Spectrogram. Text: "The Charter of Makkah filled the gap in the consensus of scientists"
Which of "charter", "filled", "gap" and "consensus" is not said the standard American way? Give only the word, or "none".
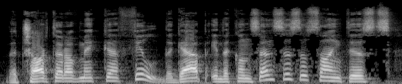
none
